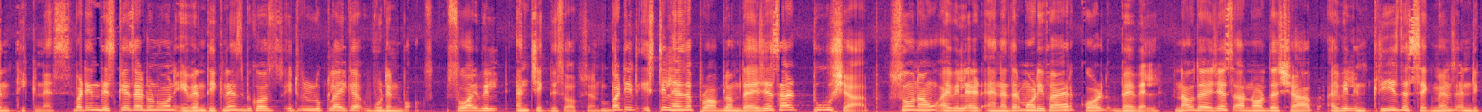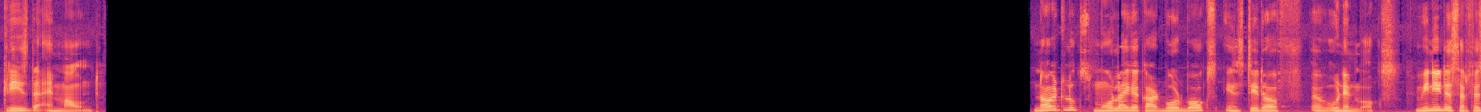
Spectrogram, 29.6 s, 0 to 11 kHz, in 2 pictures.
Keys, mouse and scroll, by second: 3.4-12.4 drag, 12.9 scroll up 1, 13.1-14.4 middle drag, 14.4-19.4 drag, 24.1-26.4 middle drag, 26.4 scroll down 2, 26.8 middle click, 27.4 scroll down 1, 27.7-29.6 middle drag.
